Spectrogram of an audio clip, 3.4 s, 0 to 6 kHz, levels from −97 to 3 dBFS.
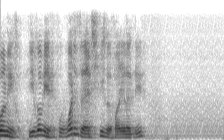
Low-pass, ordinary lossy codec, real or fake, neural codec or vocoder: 5.4 kHz; none; fake; codec, 16 kHz, 1 kbps, FunCodec, trained on Chinese and English, 50 frames a second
